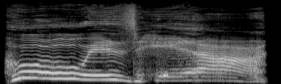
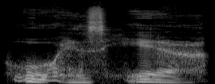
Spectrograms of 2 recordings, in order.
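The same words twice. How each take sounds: First: High, loud, slow wailing ghost; ghostly cry. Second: Slow, hollow and cold as a tomb; hollow ghostly whisper. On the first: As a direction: wail it out like a storm at the door. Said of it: "she cried". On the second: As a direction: breathe it out like wind through a tomb. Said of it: "Agatha whispered". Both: A narrator's reading.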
